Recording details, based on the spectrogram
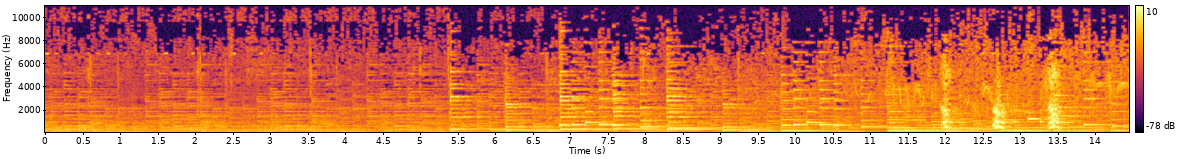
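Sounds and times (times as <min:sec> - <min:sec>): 
instrumental music: 0:00.0 - 0:14.4
dog barking in short sharp bursts: 0:11.9 - 0:13.8.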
